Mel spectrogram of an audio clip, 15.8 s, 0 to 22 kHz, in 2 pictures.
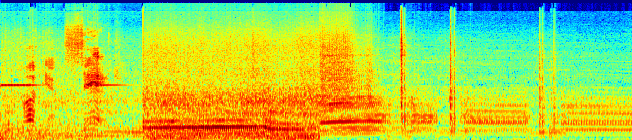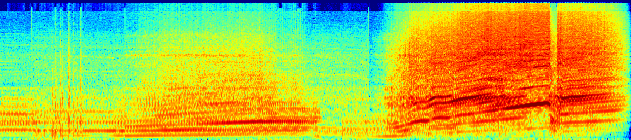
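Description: A 2020 Audi R8 with the 5.2 V10 and an F1-style exhaust revs repeatedly and loudly close by, with rising and falling engine tones, a sharp high blip near the end, and a person talking over part of it.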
